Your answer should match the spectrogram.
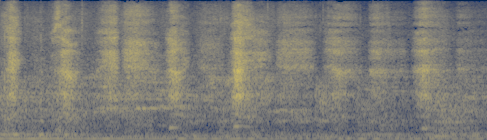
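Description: CPR in progress on a limp man: effortful gasps and pants in a steady rhythm of about two per second, with breathy bursts marking each heart compression and mouth-to-mouth breath. No talking.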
